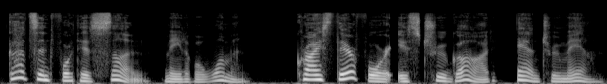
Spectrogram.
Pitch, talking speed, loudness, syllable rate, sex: 165 Hz, 170 wpm, -18 LUFS, 4.1 syllables/s, female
